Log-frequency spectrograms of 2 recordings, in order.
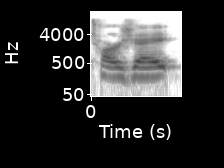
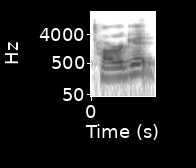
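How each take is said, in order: First: The word is said in a fancy, French-like way. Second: The word is said the plain, everyday English way. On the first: The speaker is being refined. The speaker calls it right. "you know, I live in Europe" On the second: The speaker is being uncouth. The speaker calls it wrong. "Uncouth people would pronounce it Target"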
